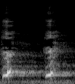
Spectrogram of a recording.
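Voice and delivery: sharp high gasping hiccup intake. Acted. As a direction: gasp in like a hiccup. Hiccup gasp.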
